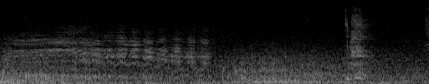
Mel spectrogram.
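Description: A spooked horse whinnies in the RedM game, with a long neigh early on amid rumbling thunder and rain, plus a second sharp burst near the end.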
